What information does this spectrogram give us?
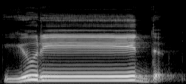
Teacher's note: یرید کی را کو باریک پڑھا جائے گا۔ اس کا قاعدہ ہے کہ را کے اوپر زبر پیش آئے تو را کو پر پڑھا جائے گا، را کے نیچے زیر آئے تو را کو باریک پڑھا جائے گا، یا را کے نیچے زیر اسی را کو باریک پڑھیں گے۔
